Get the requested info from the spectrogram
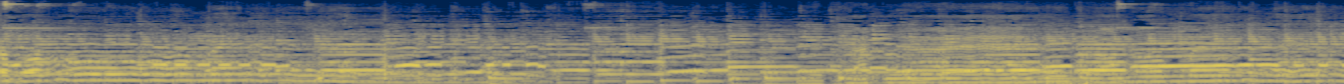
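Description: Live Khmer traditional wedding music (pleng boran) from a small band: a wavering melody sung over the instruments, played continuously.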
